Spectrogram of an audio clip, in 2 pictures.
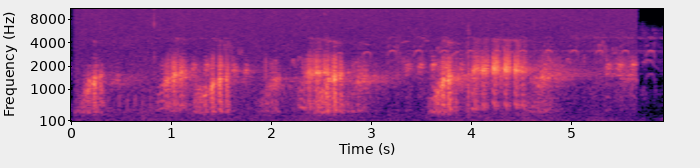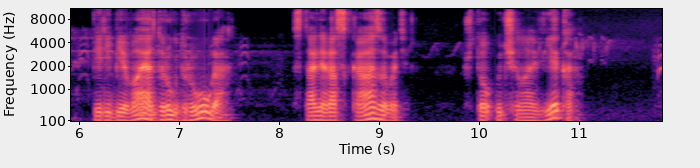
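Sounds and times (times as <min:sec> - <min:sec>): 
frogs croaking: 0:00.0 - 0:06.3
speech: 0:06.2 - 0:07.6, 0:08.2 - 0:11.1.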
